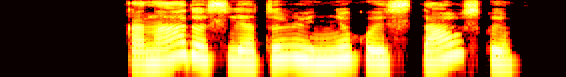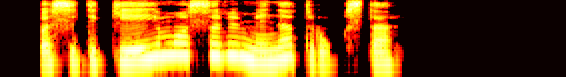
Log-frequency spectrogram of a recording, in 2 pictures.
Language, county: Lithuanian, Kaunas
